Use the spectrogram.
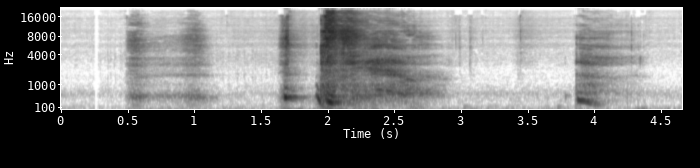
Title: a few stifled sneezes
